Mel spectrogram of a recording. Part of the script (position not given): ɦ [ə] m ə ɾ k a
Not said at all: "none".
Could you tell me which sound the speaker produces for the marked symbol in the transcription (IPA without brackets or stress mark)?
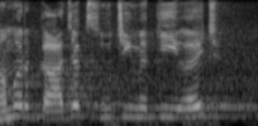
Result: ə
